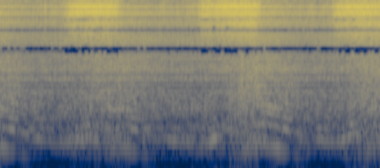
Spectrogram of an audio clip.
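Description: Engine surges as it's revved, then drops to a lumpy, uneven idle with a stumbling beat, pointing to a misfire.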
